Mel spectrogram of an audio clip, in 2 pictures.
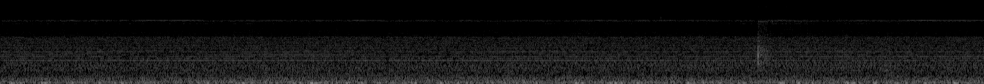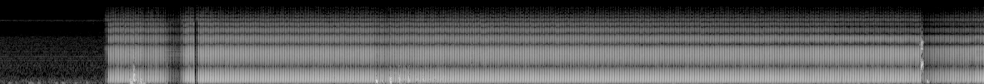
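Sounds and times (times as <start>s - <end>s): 
loud harsh buzzer: 10.9s - 19.6s.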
